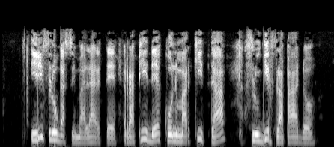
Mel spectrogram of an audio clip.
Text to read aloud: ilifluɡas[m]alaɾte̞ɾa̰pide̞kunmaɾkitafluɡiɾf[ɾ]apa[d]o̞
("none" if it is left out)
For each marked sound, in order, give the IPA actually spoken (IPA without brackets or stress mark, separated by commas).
m, l, d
